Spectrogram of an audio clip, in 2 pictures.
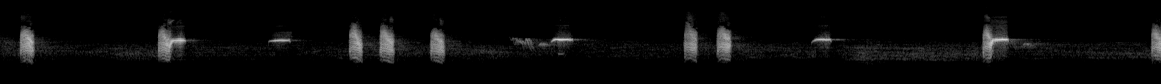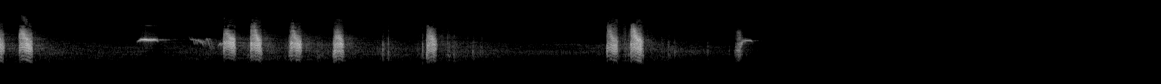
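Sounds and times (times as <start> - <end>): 
Blackstart calling short sharp notes: 1.5 - 2.0, 2.7 - 6.0, 8.1 - 8.7, 9.8 - 10.5, 11.5 - 12.1, 13.0 - 15.2, 19.0 - 19.3
Blackstart brief clear whistled notes: 2.7 - 4.0, 5.2 - 5.9, 8.1 - 8.5, 13.0 - 14.3.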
